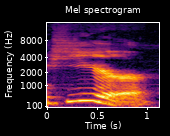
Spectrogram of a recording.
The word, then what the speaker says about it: here: Here. De ouvir. É o mesmo som. Here. Here. Ó, a pronúncia here, here. E aí você puxa um R.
